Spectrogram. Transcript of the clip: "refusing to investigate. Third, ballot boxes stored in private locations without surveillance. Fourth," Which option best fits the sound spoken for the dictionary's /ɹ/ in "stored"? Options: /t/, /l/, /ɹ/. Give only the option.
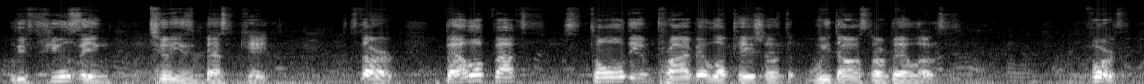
/l/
